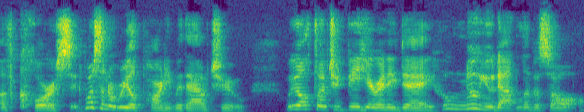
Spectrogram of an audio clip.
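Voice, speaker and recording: This put-on character voice has a middle pitch and a moderate pace. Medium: read story. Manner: gentle, warm.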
